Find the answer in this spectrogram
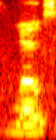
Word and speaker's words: Los: He gets on my case because I keep pronouncing his name Los, and that's not what it is. It's Los, like Carlos. Los.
